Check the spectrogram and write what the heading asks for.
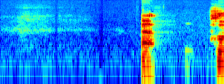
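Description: Near silence in a pause in conversation, then one brief voiced sound from a person about one and a half seconds in, a short vocal noise before speaking.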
